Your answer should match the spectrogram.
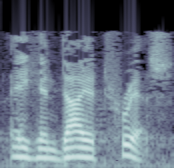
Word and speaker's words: hendiatris: And then we have an interesting phraseology here, known as a hendiatris. Hendiatris, that's spelled H-E-N-D-I-A-T-R-I-S.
